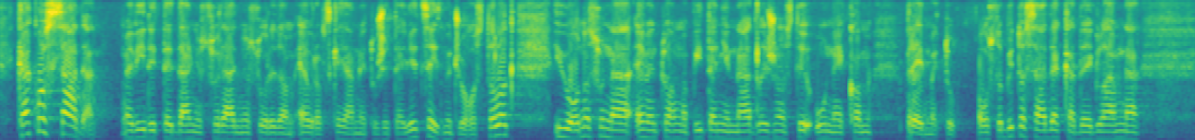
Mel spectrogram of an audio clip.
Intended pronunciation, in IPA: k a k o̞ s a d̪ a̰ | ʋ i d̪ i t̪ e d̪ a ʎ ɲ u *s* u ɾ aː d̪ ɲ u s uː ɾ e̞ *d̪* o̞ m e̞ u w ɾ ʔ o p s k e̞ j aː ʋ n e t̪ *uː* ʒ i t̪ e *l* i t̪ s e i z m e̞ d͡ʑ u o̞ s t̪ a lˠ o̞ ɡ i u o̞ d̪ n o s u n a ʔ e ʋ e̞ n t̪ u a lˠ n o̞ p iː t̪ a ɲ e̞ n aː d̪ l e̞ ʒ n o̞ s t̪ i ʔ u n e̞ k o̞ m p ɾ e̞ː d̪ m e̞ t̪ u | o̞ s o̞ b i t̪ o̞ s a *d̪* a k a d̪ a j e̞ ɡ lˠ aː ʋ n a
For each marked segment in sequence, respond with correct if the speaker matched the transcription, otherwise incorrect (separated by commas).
correct, correct, incorrect, incorrect, correct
